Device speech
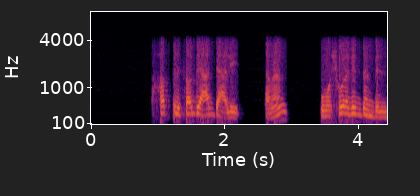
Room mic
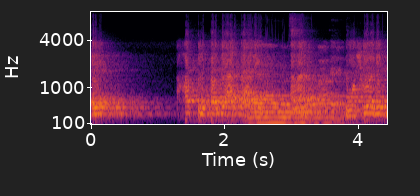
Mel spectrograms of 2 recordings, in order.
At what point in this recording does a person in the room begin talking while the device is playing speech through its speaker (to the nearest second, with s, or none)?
2 s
